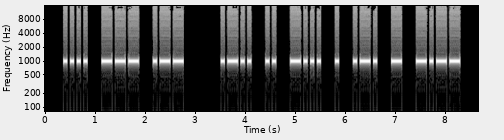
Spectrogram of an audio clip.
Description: Morse code, heard as a keyed tone, about 18 wpm, spaced as for 15 wpm, 1000 Hz. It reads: HOW LIBERTY
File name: qotdfiles / 15wpm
